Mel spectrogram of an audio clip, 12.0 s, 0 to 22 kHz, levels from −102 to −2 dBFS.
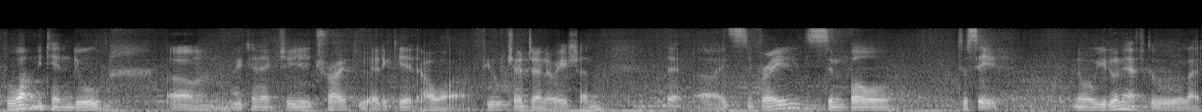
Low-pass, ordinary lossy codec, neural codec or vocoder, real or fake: none; none; codec, 16 kHz, 2 kbps, X-Codec, HuBERT features, trained on balanced general audio; fake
